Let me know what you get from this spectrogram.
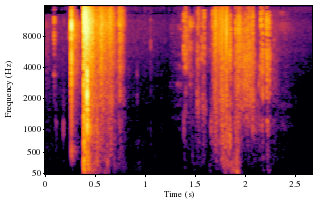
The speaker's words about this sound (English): And I have to turn my page.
